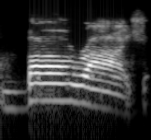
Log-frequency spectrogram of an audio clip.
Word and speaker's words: barrage: The first syllable will usually be unstressed, so it's going to be a schwa. Barrage. Garage. Barrage.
